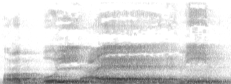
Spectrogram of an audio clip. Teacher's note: റാഇനും തഫ്ഖീം കൊടുക്കുക, പൂർണ്ണമായ തഫ്ഖീം.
